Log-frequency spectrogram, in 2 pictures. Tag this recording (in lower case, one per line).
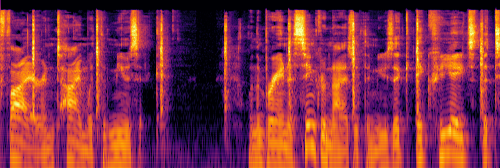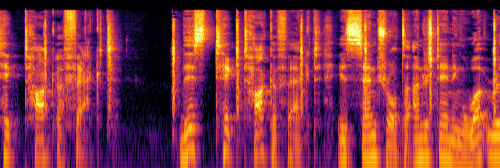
speech
tick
